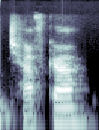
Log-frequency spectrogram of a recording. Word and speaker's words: TEFCA: if you could mention TEFCA and what are some of the different types of possibilities associated with that? Sure. I think so. The Trusted Exchange Framework and Common Agreement, which we pronounce TEFCA, is part of the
